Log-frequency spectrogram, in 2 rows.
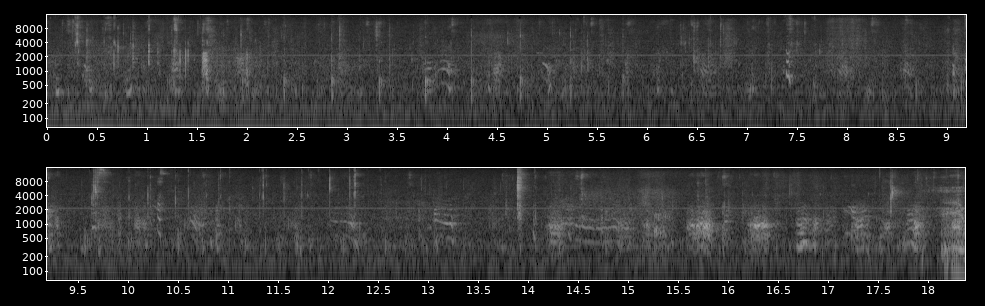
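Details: Newborn puppies of a spring 2017 litter, indoors, handled one by one while being checked: faint thin squeaks and whimpers in irregular short bursts, roughly two a second, with a person talking softly nearby.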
